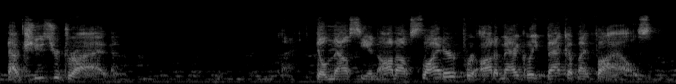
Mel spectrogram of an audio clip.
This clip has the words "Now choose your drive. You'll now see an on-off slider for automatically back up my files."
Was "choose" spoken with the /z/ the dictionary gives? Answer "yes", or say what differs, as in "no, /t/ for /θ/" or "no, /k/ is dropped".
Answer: yes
